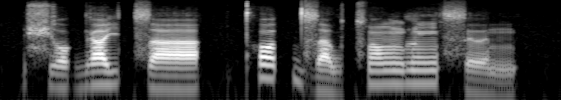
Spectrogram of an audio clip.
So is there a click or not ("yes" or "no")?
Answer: no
